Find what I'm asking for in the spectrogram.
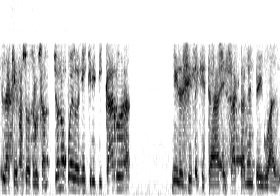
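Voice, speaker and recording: A man speaks with very even loudness. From Argentina, interior of Córdoba province. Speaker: biochemist researcher. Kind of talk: radio interview. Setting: phone call.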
